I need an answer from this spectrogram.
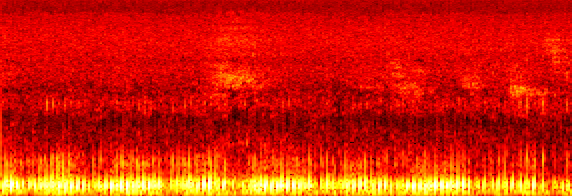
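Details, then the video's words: Sleeping kitty snoring: low rumbling breaths in long swells of about a second each, rising and falling steadily, with a soft purr-like buzz throughout and faint room hiss. "Snoring kitty"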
